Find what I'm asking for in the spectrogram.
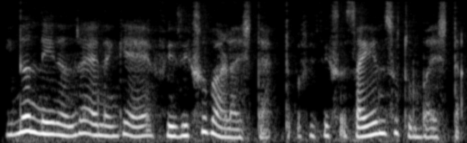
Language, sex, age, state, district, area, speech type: Kannada, female, 30-45, Karnataka, Shimoga, rural, spontaneous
